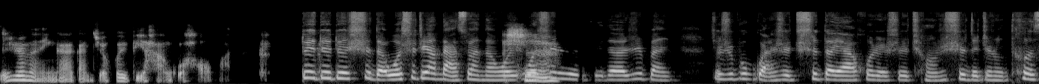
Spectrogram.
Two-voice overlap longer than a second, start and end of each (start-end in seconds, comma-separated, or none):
none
